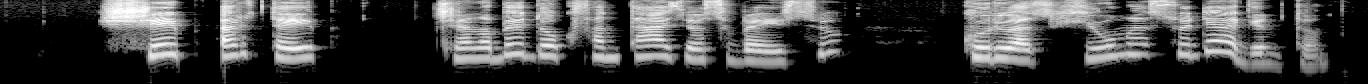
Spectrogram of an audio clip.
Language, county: Lithuanian, Kaunas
